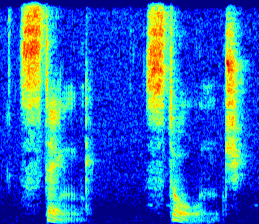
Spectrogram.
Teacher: we don't aspirate T.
